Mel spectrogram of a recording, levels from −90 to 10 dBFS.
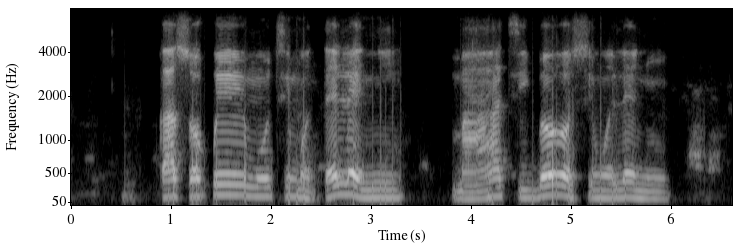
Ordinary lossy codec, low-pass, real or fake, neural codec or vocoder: Opus, 16 kbps; 7.2 kHz; real; none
